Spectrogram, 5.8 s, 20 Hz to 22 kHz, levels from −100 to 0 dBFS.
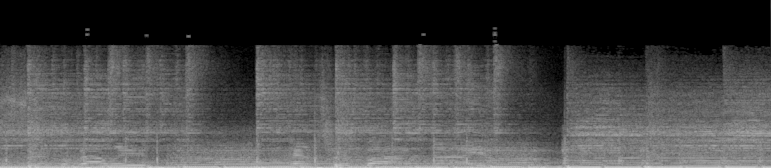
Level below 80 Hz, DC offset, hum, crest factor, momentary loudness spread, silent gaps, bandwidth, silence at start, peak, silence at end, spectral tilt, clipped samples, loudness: -30 dBFS; under 0.1%; none; 14 dB; 2 LU; none; 16 kHz; 0 s; -12 dBFS; 0 s; -5.5 dB/octave; under 0.1%; -27 LUFS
